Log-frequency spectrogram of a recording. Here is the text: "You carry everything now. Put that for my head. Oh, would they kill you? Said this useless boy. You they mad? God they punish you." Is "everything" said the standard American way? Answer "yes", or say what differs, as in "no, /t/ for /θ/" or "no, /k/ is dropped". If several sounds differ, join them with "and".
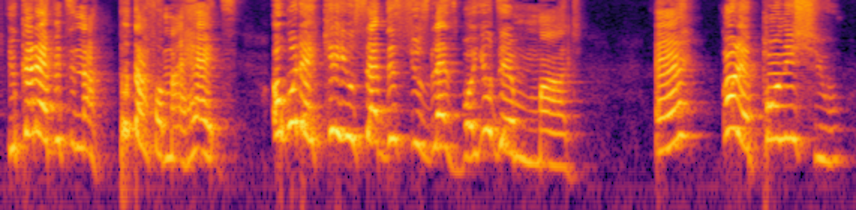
no, /t/ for /θ/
